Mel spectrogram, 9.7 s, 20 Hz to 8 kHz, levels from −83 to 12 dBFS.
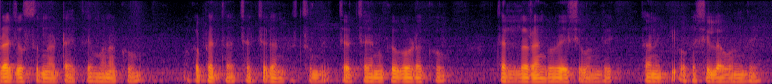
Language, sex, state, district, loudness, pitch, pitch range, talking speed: Telugu, male, Telangana, Karimnagar, -20 LUFS, 90 Hz, 90-95 Hz, 125 wpm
